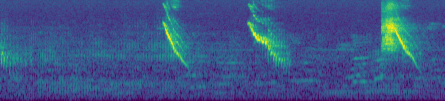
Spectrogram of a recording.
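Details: Long-tailed shrike, energetic song for prompting a silent shrike: three loud, buzzy notes, each sweeping sharply from high to lower pitch, spaced about a second apart, over a soft low hum.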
